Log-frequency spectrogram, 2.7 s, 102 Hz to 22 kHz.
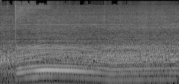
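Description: A BMW R 1250 GS motorcycle accelerates to overtake on a mountain road, its engine note rising and holding steady as a loud, close, continuous roar with no talking over it.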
